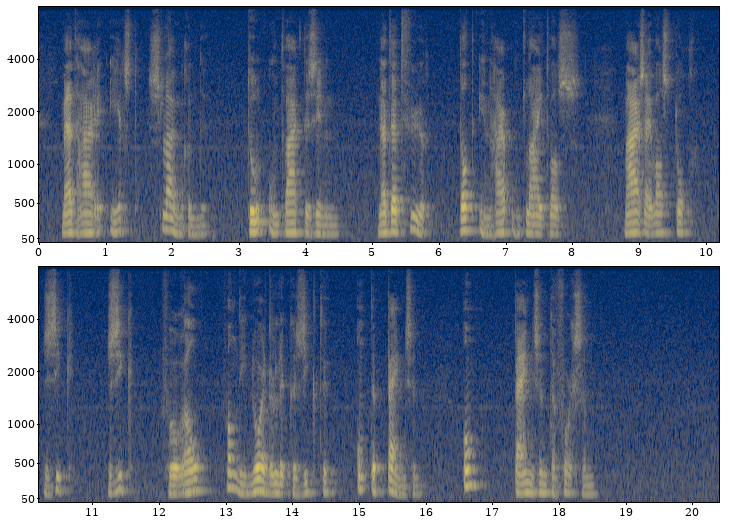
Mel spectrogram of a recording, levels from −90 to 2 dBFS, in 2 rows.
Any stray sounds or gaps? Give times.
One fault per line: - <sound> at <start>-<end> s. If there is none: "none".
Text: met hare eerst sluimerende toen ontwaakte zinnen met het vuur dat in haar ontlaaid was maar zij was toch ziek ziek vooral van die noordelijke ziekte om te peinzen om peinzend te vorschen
none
